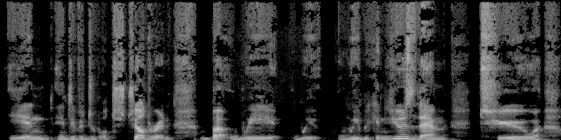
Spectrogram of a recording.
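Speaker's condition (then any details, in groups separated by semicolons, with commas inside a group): Stuttering; developmental stutter, onset around age three, persisted into adulthood, received speech therapy; stutters openly, comfortable with stuttering; repeated words, prolonged sounds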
